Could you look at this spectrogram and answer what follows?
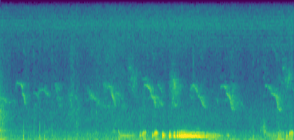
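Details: Male red-bordered wild pigeon, Bangladesh: one drawn-out low coo after soft pulsing notes, while repeated high chirps of small birds sound throughout.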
